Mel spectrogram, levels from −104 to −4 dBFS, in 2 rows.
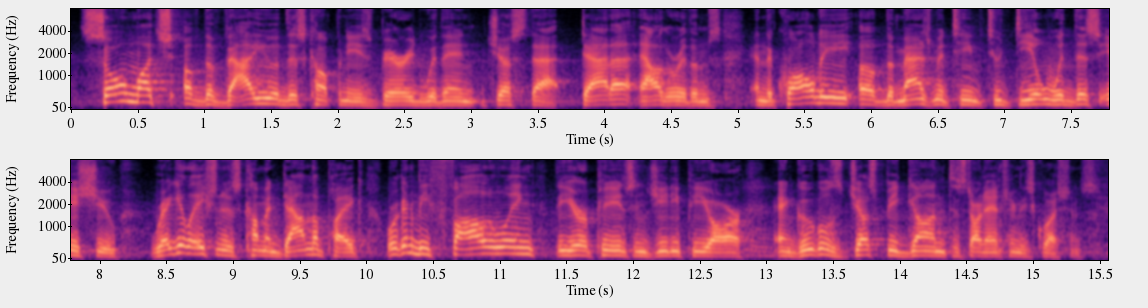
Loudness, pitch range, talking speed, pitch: -25 LUFS, 125-160 Hz, 195 wpm, 140 Hz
